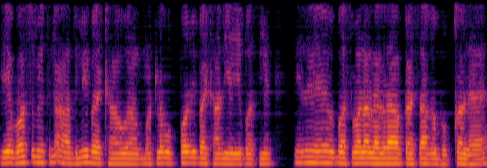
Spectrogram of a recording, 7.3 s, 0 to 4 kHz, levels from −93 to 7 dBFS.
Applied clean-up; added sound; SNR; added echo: neural mask model DeepFilterNet 3.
